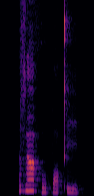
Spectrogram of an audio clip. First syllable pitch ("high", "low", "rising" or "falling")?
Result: high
